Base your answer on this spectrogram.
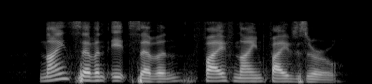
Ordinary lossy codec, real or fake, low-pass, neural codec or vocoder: none; fake; none; codec, 16 kHz, 6 kbps, DAC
